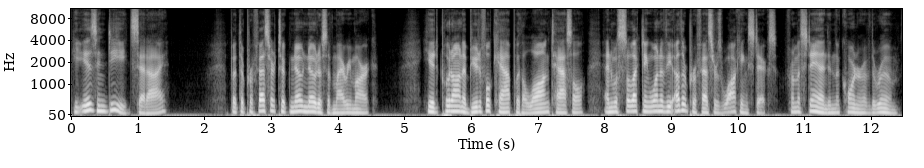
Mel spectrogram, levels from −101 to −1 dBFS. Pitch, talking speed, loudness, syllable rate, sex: 135 Hz, 210 wpm, -18 LUFS, 5.7 syllables/s, male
